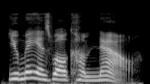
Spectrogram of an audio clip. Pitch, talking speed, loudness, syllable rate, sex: 220 Hz, 240 wpm, -16 LUFS, 4.7 syllables/s, female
